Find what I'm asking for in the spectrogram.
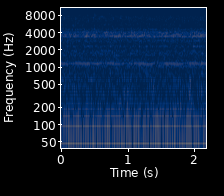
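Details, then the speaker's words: Triumph Stag engine not run for about 15 years, cranking with spark plugs out to build oil pressure (reaching 30 on the gauge): starter spins it briskly and evenly, steady whirr, no knocks or binding. "so it should turn over at a fair old speed it going to build pressure here it goes yep 30"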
